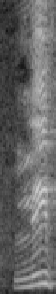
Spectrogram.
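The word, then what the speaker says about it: leave: लीव का मतलब छोड़ना या कई जगह जाना. Okay, I एम लीविंग फॉर my college. Okay, I एम लीविंग फॉर my home. लीव, इसको थोड़ा लंबा स्ट्रेच करना है इसको.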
